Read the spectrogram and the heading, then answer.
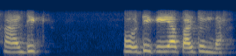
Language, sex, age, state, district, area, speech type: Marathi, female, 18-30, Maharashtra, Hingoli, urban, conversation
